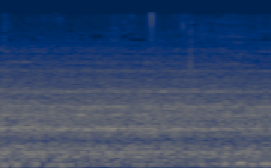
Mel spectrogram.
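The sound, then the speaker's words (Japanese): A train rumbles past outdoors in the morning, a loud, steady roar of wheels and engine with a low rumbling undertone filling the whole stretch. “ちょっと電車が通ってうるさい かもしれないんですけれども”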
